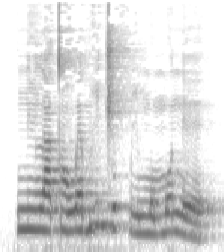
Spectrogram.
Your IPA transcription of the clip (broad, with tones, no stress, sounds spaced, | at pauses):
n ĩ˧ l a˧ t ɔ̃˧ w ɛ˧ b i˦ d͡ʒ e˧ k͡p i˨ m o˨ m o˧ n e˨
